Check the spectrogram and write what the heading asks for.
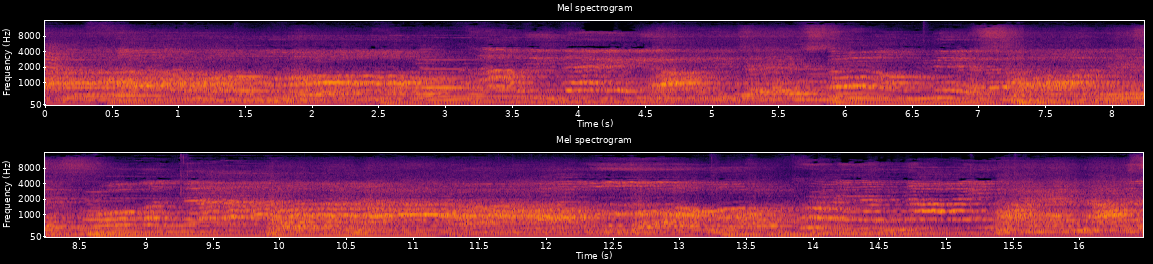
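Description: Gospel choir music: a choir singing over instrumental backing with held bass notes that change every few seconds.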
